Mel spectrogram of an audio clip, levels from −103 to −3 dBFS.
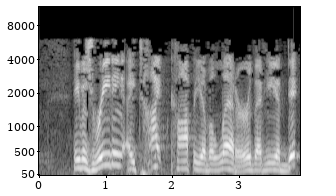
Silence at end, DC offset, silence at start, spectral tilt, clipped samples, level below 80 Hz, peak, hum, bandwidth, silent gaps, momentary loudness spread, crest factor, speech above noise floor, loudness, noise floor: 0 s; under 0.1%; 0.5 s; -4.5 dB/octave; under 0.1%; -40 dBFS; 0 dBFS; none; 6.4 kHz; none; 7 LU; 16 dB; 32 dB; -16 LUFS; -48 dBFS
